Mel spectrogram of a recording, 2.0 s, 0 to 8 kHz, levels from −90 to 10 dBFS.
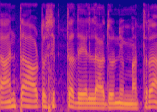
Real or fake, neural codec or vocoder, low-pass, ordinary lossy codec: fake; codec, 16 kHz, 16 kbps, FunCodec, trained on Chinese and English, 50 frames a second; 7.2 kHz; none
